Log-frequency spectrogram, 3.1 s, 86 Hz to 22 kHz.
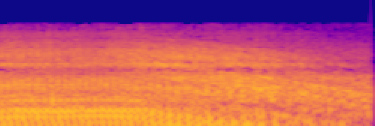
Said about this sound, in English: Oh, sweet sound, eh? What say? Sounds good, huh? 1 1/2 horsepower. Well, go ahead, start mowing.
